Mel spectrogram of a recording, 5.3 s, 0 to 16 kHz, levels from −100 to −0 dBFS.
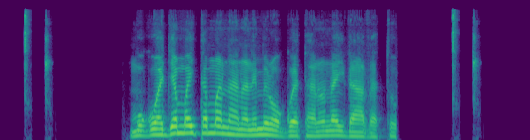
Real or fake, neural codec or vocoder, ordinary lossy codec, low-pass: real; none; Opus, 16 kbps; 10.8 kHz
